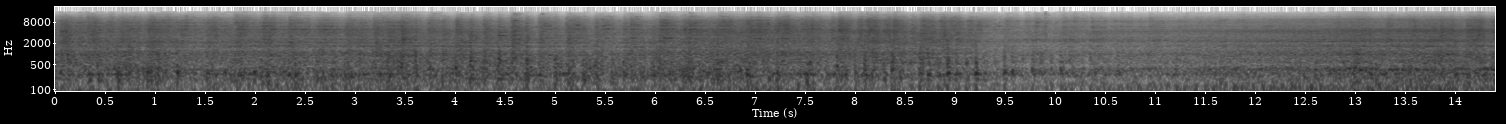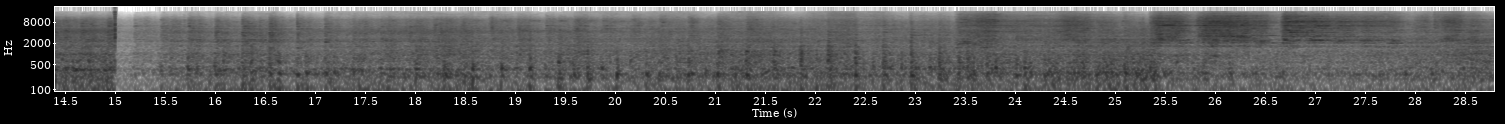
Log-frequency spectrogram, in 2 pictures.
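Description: Freight train of open gondola wagons rolling past close by: a continuous heavy rumble with wheels clattering over the rail joints. The sound drops out for an instant about halfway through, and the last few seconds turn harsher with high-pitched wheel screech.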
